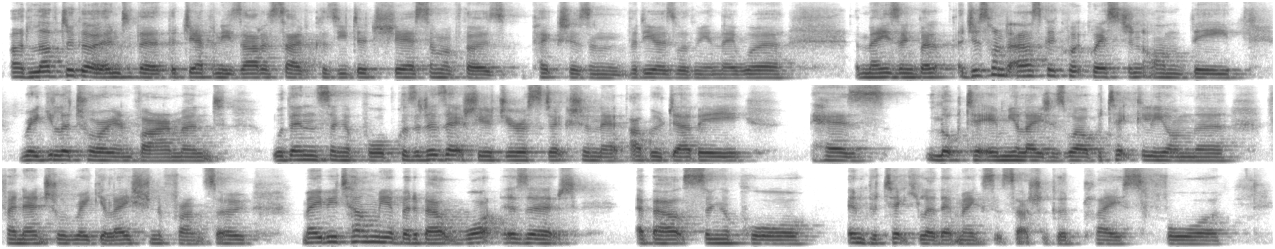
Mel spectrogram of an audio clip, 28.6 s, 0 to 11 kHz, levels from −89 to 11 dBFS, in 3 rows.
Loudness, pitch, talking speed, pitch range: -20 LUFS, 165 Hz, 175 wpm, 155-180 Hz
